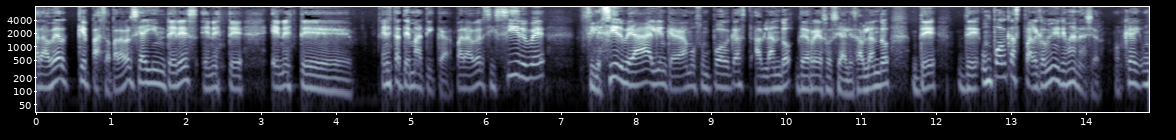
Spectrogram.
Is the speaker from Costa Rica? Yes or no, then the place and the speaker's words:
no; Argentina; soy de Argentina.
